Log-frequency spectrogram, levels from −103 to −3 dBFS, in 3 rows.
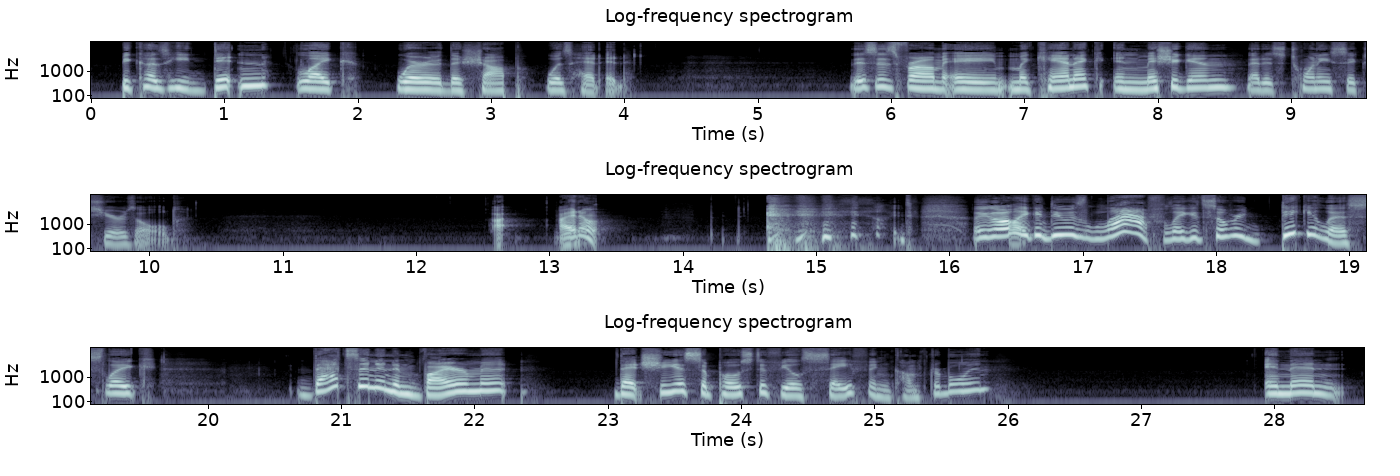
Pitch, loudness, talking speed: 180 Hz, -26 LUFS, 110 wpm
